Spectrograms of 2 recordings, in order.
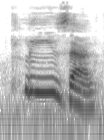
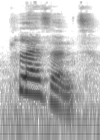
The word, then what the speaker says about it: pleasant: Do you say pleas-ant? Mhm. This is pleasant.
